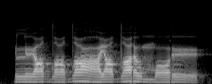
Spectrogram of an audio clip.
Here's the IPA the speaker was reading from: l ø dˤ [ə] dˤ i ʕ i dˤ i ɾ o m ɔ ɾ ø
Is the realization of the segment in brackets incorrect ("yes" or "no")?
no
